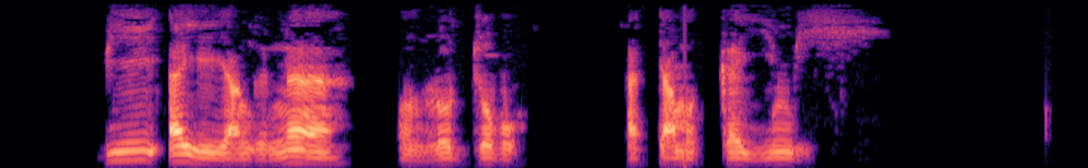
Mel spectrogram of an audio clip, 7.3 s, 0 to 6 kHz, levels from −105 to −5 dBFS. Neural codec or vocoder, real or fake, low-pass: none; real; 5.4 kHz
